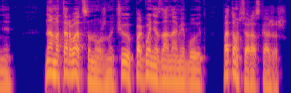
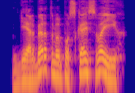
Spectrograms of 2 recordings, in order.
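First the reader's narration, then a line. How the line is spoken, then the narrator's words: Barked from a tower. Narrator (Russian): рявкнул с башни магистр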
